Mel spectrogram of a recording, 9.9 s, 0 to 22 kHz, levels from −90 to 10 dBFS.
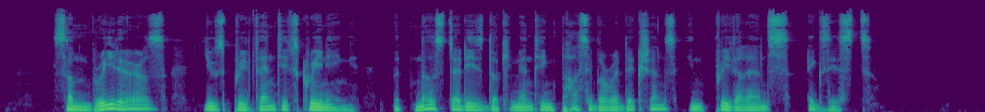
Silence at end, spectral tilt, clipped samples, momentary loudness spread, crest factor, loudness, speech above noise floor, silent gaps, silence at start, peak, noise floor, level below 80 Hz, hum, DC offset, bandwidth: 1.15 s; -6 dB/octave; under 0.1%; 11 LU; 18 dB; -24 LUFS; 63 dB; none; 0.55 s; -6 dBFS; -86 dBFS; -46 dBFS; none; under 0.1%; 15 kHz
